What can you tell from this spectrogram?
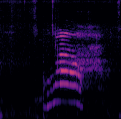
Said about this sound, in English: There's my favorite cat.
